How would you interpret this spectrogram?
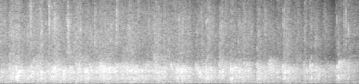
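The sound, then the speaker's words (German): A crowd claps steadily, a dense, continuous wash of applause that holds at full strength before easing slightly toward the end, with no voices rising above it, applauding a woman speaker as she is thanked. “Gib dir nochmal einen Applaus.”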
